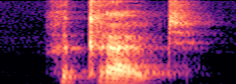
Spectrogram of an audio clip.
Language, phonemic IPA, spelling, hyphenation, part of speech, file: Dutch, /ɣəˈkrœyt/, gekruid, ge‧kruid, verb / adjective, Nl-gekruid.ogg
- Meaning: 1. past participle of kruiden 2. past participle of kruien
